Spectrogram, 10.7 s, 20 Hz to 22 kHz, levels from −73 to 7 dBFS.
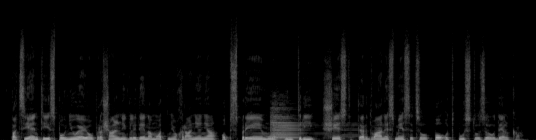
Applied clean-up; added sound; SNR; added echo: none; Bowed string instrument; 10 dB; none.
